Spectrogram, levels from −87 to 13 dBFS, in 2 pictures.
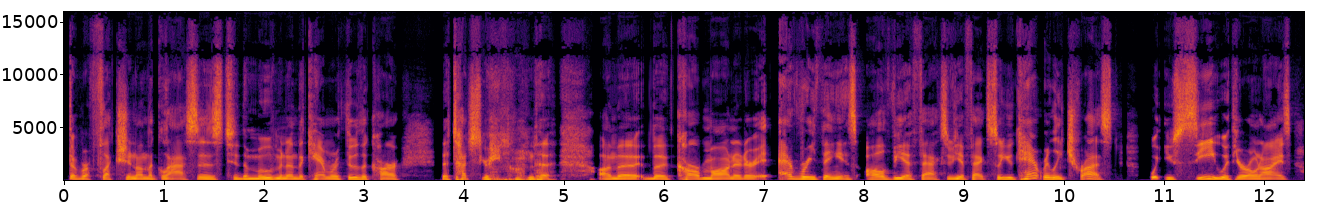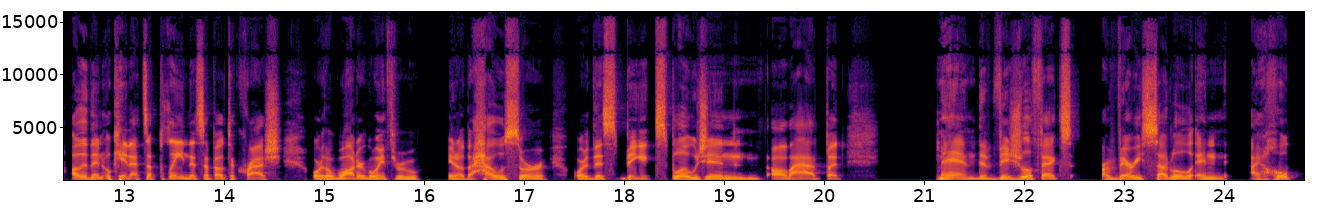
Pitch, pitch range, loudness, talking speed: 115 Hz, 105-130 Hz, -13 LUFS, 190 wpm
